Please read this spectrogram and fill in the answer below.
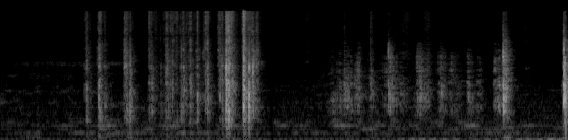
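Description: A deck of tarot cards being shuffled by hand: two spells of quick, crisp card flicks and clicks, each lasting about a second or more, with a short pause between them.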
